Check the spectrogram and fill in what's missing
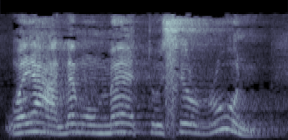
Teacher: يبقى أنا أرقق السين وأفخم الراء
